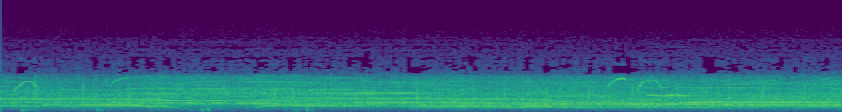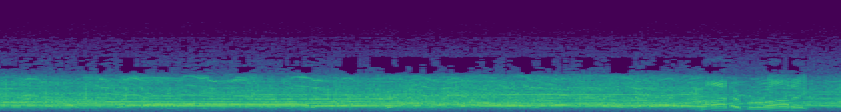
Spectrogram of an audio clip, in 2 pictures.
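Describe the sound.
A dense, loud crowd roar of overlapping shouting voices that stays steady for the whole stretch, with jeering cries standing out above the din at an arena game.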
